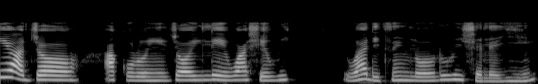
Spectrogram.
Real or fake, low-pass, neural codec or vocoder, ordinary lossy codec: real; 7.2 kHz; none; none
